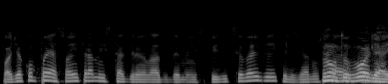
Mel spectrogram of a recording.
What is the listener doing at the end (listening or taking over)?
taking over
